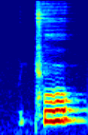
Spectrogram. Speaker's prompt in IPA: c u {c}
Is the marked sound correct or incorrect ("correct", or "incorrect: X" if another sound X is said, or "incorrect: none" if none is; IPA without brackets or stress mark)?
incorrect: none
